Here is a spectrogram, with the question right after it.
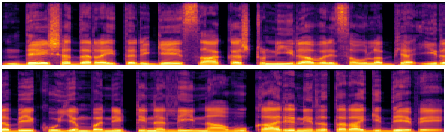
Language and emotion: Kannada, neutral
